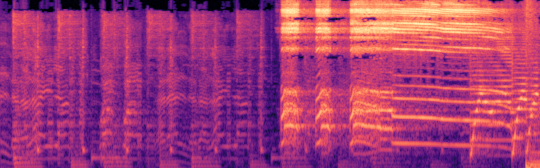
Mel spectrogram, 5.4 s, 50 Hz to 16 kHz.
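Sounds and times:
rooster crowing in a children's farm song: 0:02.8 - 0:05.3.

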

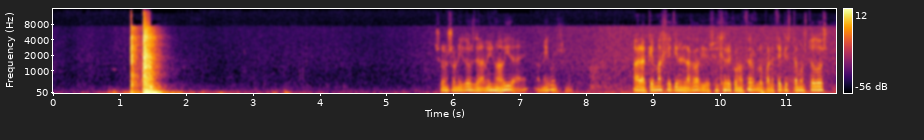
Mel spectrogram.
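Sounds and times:
door being shut in a house: 0:01.2 - 0:01.9
speech: 0:05.8 - 0:08.0, 0:08.7 - 0:11.7.

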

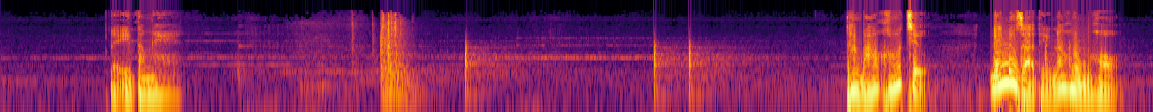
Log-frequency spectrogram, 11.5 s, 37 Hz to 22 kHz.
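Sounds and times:
speech: 0:01.3 - 0:01.8, 0:08.8 - 0:09.3, 0:09.9 - 0:11.2
knocking on a door: 0:04.6 - 0:05.1, 0:06.5 - 0:07.4.

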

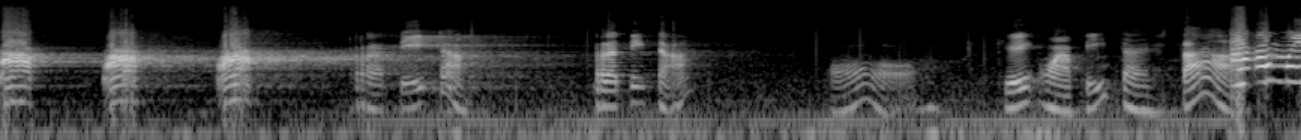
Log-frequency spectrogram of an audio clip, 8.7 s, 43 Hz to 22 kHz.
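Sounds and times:
duck quacking: 0:00.0 - 0:03.2
speech: 0:02.7 - 0:03.3, 0:04.0 - 0:04.7, 0:05.5 - 0:08.5.

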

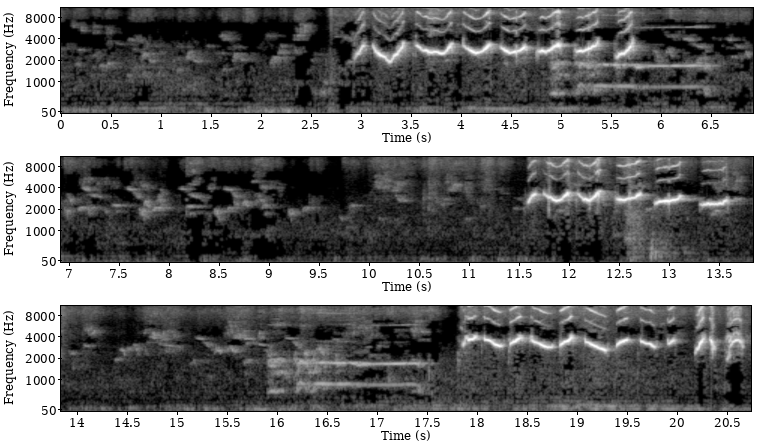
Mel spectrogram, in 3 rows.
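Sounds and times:
Greater Green Leafbird singing: 0:00.0 - 0:20.7.

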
